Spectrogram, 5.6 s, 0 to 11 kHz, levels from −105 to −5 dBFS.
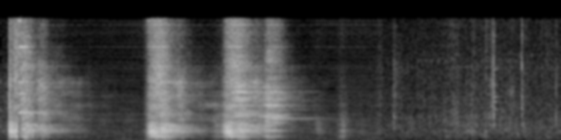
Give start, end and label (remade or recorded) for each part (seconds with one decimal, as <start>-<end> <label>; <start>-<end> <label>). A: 0.0-0.4 recorded; 0.4-3.8 remade; 3.8-5.6 recorded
